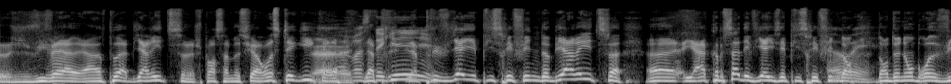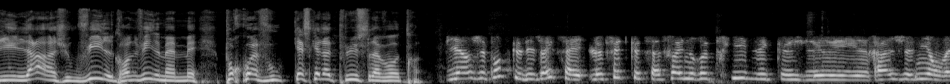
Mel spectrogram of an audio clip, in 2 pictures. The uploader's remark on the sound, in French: était au téléphone des Grosses Têtes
